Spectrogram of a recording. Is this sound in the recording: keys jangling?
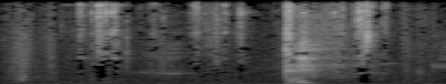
yes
